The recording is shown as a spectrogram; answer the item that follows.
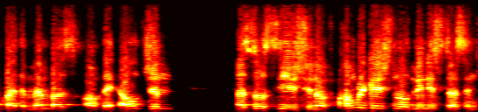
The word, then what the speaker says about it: Elgin: challenging for me to pronounce how do you pronounce that alton illinois if somebody can unmute and americans and tell us elgin what is it Joe Elgin I think Elgin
